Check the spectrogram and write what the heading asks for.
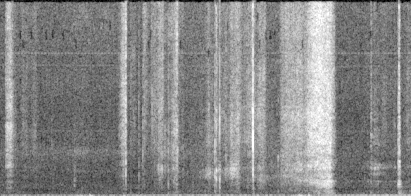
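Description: Cardboard knife packaging being handled and moved: a few light taps and rustles, then a brief scraping slide about three seconds in.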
